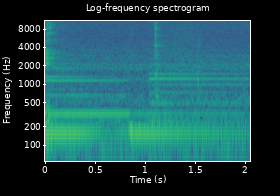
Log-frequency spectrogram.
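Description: Acoustic guitar being fingerpicked slowly: a few single notes plucked one at a time and left ringing, fading away, with a low note picked a little under a second in.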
